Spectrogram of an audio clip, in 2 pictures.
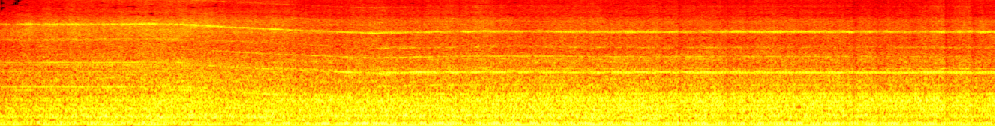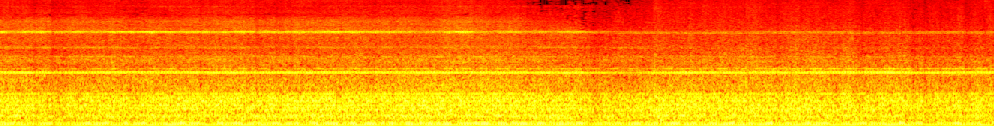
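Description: Steel wheels rattle and clack on the rails.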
